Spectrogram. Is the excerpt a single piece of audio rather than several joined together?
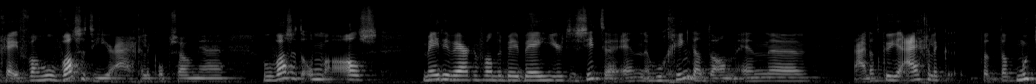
yes; 0 cuts

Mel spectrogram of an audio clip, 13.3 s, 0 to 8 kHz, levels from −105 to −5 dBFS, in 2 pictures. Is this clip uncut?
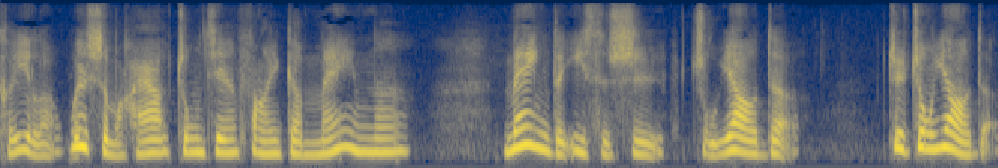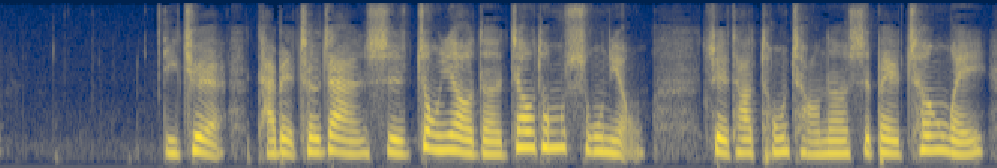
yes; 0 cuts

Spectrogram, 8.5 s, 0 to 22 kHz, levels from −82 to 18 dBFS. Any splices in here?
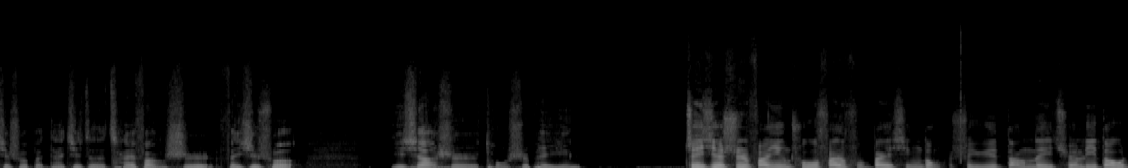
yes; 1 cut; at 2.8 s

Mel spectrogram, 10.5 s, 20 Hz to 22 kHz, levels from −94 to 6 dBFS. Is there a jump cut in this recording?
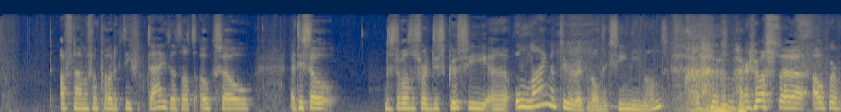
no; 0 cuts

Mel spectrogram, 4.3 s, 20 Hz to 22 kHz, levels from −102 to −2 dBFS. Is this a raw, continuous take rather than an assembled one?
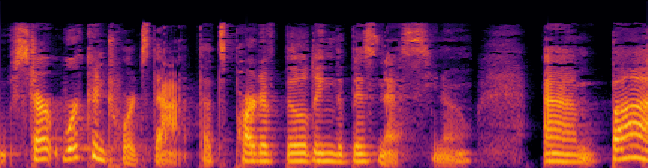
yes; 0 cuts

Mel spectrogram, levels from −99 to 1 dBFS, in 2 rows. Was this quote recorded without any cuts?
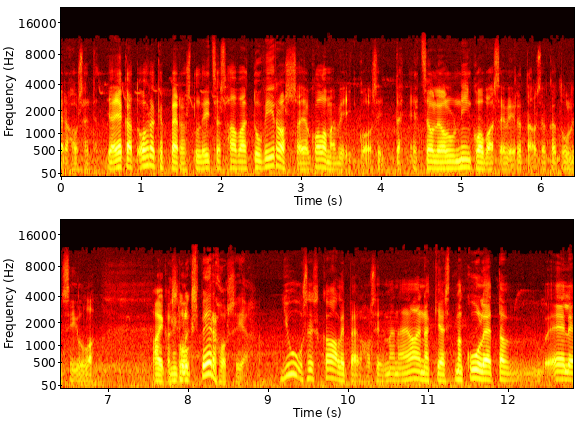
no; 1 cut; at 7.9 s

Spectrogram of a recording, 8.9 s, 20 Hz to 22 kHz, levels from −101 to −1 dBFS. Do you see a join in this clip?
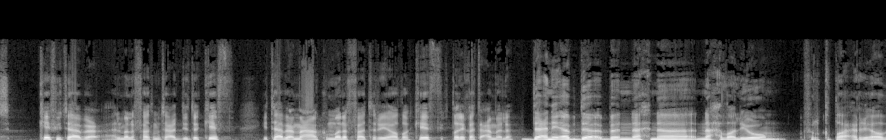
yes; 1 cut; at 5.2 s

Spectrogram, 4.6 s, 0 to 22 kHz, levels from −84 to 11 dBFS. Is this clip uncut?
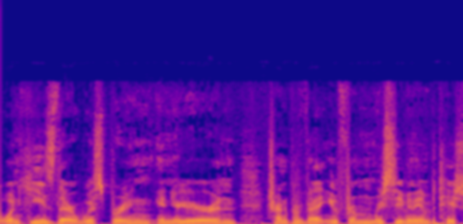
yes; 0 cuts

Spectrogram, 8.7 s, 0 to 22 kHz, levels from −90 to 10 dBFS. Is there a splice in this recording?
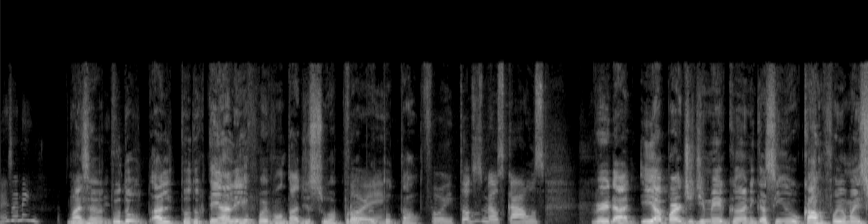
yes; 1 cut; at 5.8 s

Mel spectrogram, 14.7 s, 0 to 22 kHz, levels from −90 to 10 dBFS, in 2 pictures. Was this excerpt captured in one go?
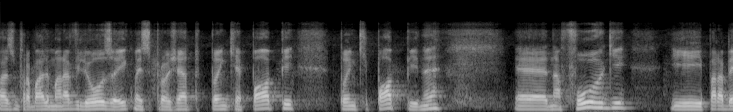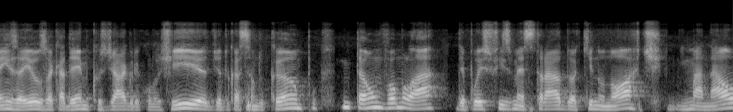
no; 2 cuts; at 10.7 s, 11.8 s

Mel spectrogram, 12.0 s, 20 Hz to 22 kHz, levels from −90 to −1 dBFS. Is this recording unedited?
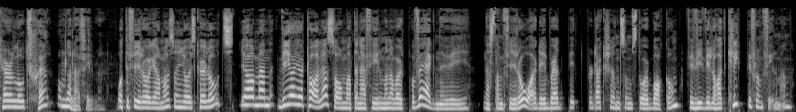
no; 3 cuts; at 1.7 s, 3.5 s, 10.2 s

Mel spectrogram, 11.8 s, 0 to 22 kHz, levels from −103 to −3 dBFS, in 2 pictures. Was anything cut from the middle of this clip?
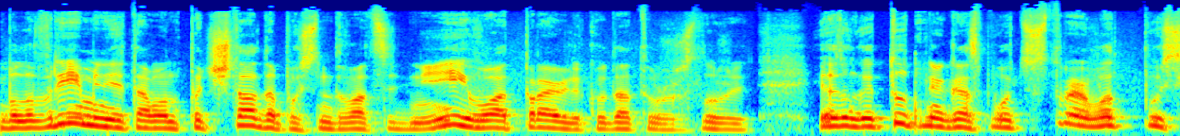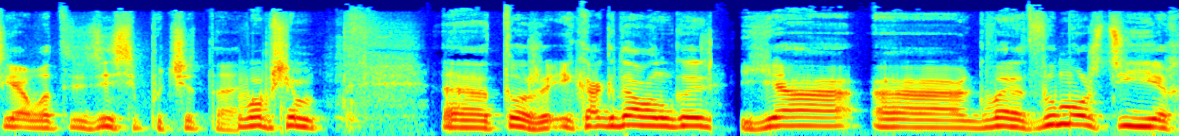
yes; 2 cuts; at 7.1 s, 9.4 s

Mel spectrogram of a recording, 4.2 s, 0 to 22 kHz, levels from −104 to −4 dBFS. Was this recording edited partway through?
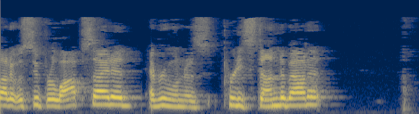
yes; 1 cut; at 1.4 s

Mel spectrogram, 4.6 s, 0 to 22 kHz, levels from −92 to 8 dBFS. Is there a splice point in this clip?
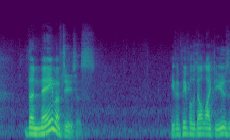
no; 0 cuts

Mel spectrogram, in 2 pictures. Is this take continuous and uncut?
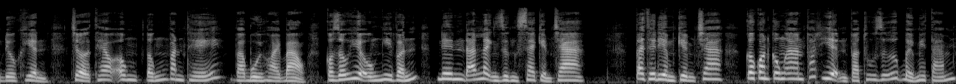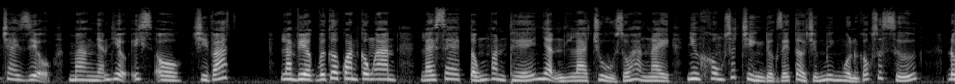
yes; 0 cuts

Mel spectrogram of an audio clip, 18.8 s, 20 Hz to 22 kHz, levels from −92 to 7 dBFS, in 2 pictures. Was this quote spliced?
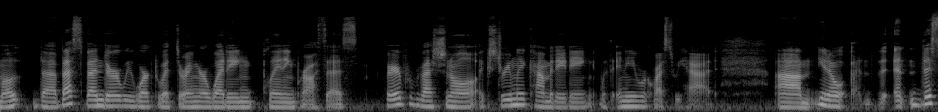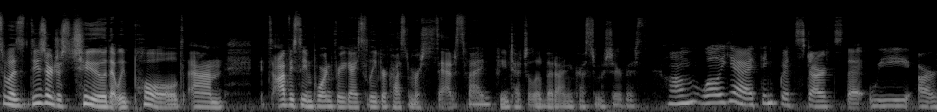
no; 0 cuts

